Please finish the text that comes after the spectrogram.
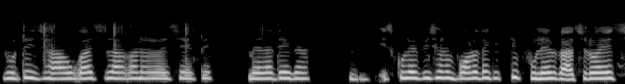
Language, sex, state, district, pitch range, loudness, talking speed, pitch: Bengali, female, West Bengal, Malda, 270-285 Hz, -17 LUFS, 165 wpm, 275 Hz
